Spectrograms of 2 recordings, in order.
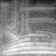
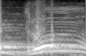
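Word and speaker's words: drone: একালে একটি বিশেষ ধরনের ক্যামেরার প্রচলন আছে, যেটাকে ড্রোন বলা হয়, আপনারা জানেন, যেটা অনেক ওপর থেকে ছবি তোলে এবং সামগ্রিক চিত্রটি আমাদের সামনে উপস্থাপন করে। অনেকে ড্রোনকে দ্রোণ উচ্চারণ করে থাকেন ভুলবশত।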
